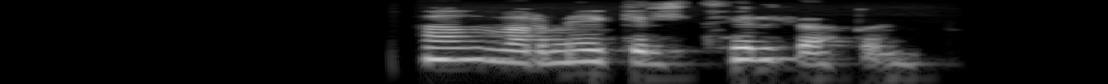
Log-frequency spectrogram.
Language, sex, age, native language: Icelandic, female, 50-59, Icelandic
